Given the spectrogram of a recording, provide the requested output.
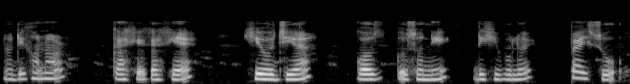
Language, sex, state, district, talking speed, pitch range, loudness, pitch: Assamese, female, Assam, Sonitpur, 55 wpm, 235-340 Hz, -18 LUFS, 250 Hz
